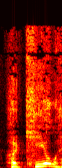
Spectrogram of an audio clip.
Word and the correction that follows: N'Keal: Harry? – Oh, N'Keal Harry. – N'Keal? N'Keal. – Yeah. – N'Keal in this case is spelled N'Keal. N'Keal.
